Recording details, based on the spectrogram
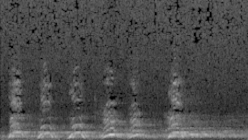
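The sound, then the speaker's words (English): Dogs bark in a quick, uneven series of sharp, slightly yelping calls, about half a dozen in a few seconds, with no voices present, recorded in Afghanistan. “He also records dogs closer to home.”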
